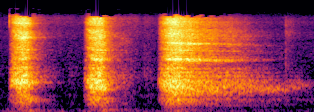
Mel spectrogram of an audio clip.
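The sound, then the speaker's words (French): Three forceful exhalations in separate bursts during a breathing exercise, each a breathy rush of air; the first two are short and evenly spaced, the third longer and trailing off, all fairly quiet and without talk. “On maintient poumon plein. Et on expire en trois fois énergiquement.”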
